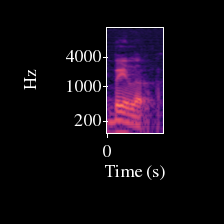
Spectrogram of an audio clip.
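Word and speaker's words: Bálor: Нет, Бейлор. Ударение на Эй.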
